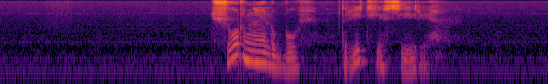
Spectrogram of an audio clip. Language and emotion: Russian, sad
